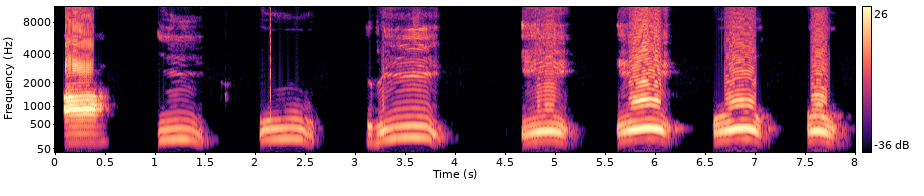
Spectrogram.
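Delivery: आ, ई, उ, री, ए, ओ each drawn out, separately; long vowels. Shown as a demonstration. Sanskrit teacher demonstrating long vowels आ, ई, उ, री, ए, ओ, each held long. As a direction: hold आ, ई, उ, री, ए, ओ for two beats each. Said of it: "दीर्घ स्वर है".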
